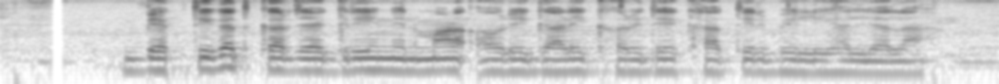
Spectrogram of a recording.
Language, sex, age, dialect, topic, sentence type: Bhojpuri, male, 18-24, Southern / Standard, banking, statement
